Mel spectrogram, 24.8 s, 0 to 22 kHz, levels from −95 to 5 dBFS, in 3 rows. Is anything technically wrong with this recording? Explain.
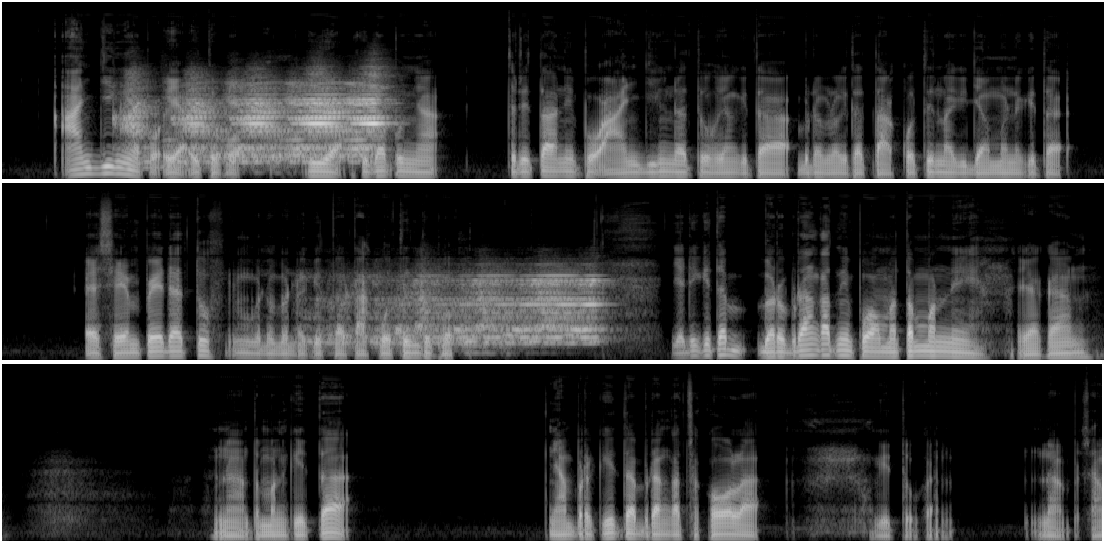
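Yes. Feedback howl, 0.83 to 3.20 s: two devices share one room and the mic-to-speaker loop gains level each pass, building a tone around 1.5 kHz that pulses roughly every 0.4 s and peaks about 6 dB above the speech.

Feedback echo between two devices, 10.44 to 13.07 s: one device replays the other's microphone, which recaptures it, so speech returns roughly every 0.4 s, thinner and ringing, reaching about 4 dB below the speech.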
